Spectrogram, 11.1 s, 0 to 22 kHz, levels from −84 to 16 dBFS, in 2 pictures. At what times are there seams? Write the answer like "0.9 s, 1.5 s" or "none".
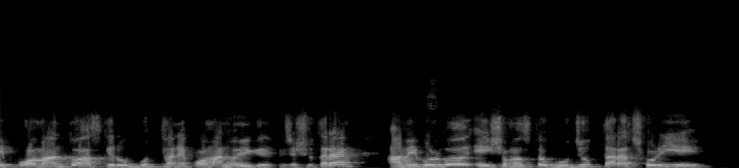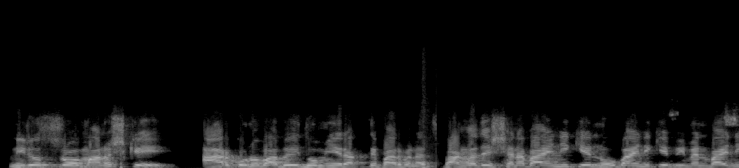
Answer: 8.8 s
